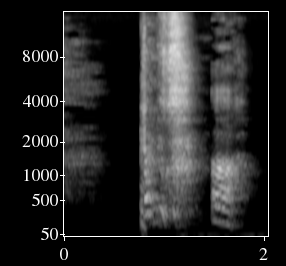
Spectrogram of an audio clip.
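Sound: sneeze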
